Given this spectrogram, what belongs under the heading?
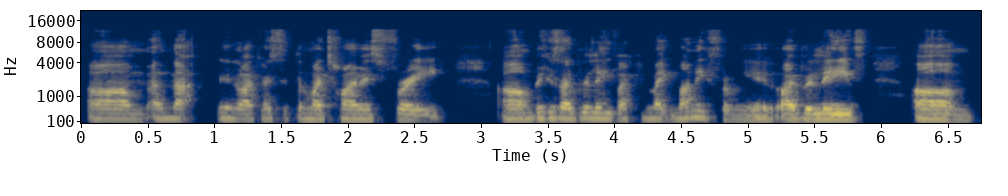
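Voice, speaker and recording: A woman talent agent on a video call, talking frankly with lots of fillers, her voice a little hoarse. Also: low-pitched, level tone, normal speed. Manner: frank, many fillers and restarts. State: slightly hoarse. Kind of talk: live video call chat. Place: quiet room in a rental house.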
